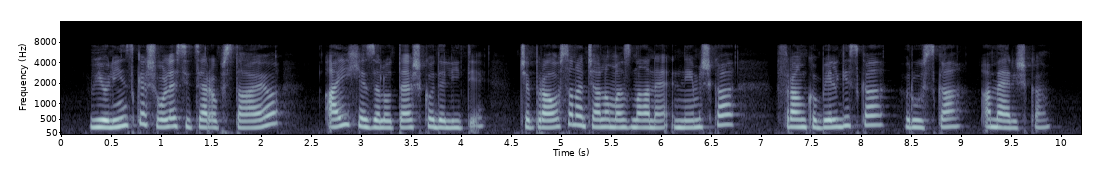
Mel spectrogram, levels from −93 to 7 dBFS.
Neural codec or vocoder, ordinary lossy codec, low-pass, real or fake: none; none; 7.2 kHz; real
